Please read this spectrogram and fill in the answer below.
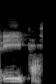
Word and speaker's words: Ypres: We used to go near Ypres. I think is it Ypres you pronounce it?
